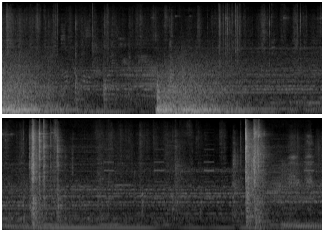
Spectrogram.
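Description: Drama soundtrack of sustained low music that swells twice, at the start and about three seconds in, with two sharp door sounds, one about seven seconds in and one near the end.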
